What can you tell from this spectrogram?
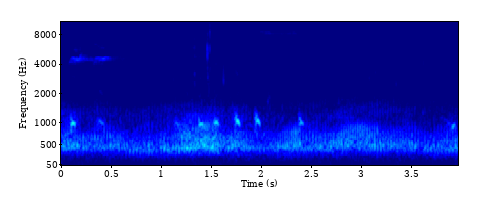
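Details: Frogs calling in spring at a pond in Estonia: a dense, continuous croaking chorus with short knocking notes over the low hum, plus faint thin whistles from birds higher up.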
